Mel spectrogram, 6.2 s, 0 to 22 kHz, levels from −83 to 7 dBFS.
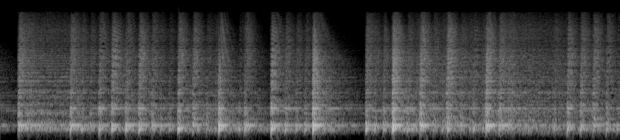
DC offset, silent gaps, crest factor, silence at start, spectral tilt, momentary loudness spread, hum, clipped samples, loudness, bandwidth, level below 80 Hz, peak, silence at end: under 0.1%; none; 24 dB; 0 s; -3 dB/octave; 9 LU; none; under 0.1%; -26 LUFS; 16.5 kHz; -68 dBFS; -2 dBFS; 0 s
